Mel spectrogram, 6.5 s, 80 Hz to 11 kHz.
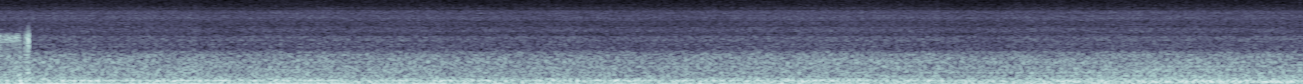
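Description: Cessna 172SP's four-cylinder Lycoming engine and propeller droning steadily, heard from inside the cockpit, with a constant rush of air over it.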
